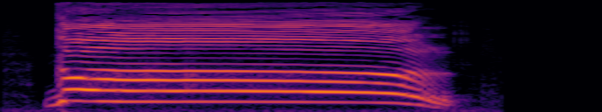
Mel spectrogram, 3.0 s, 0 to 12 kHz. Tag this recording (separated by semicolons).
goal; 666moviescreams; football; soccer; cheers; scream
